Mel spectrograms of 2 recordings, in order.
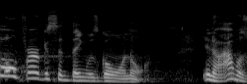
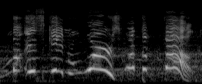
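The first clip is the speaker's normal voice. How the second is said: high squealing exasperation; exasperated. Acted. Father hearing nickname shrink, high exasperated squeal. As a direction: whine it way up high in disbelief. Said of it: "I'm like".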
